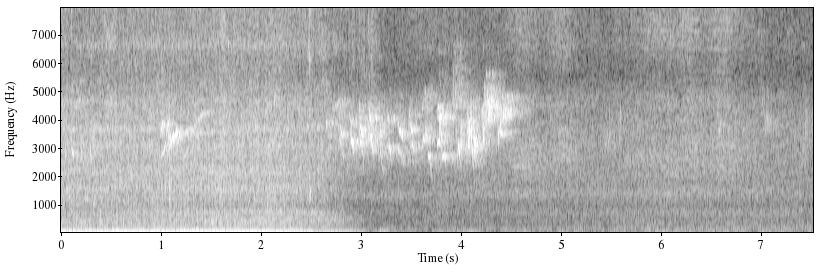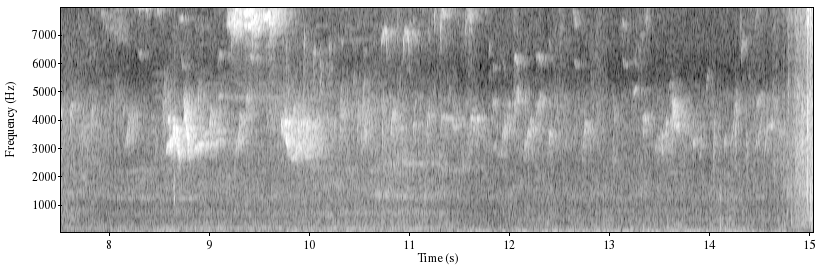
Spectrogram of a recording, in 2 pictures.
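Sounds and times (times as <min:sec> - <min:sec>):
low steady rumble: 0:00.0 - 0:03.1
small birds chirping: 0:00.0 - 0:04.8, 0:06.5 - 0:15.0.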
